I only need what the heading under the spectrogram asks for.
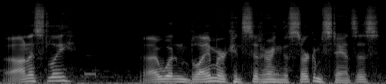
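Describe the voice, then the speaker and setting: An actor playing an anxious, caring young brother, flustered and a little cheeky, in an audio roleplay. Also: male voice, mid-range voice, normal speed, lightly acted. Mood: relieved, wry. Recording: clear background noise.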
